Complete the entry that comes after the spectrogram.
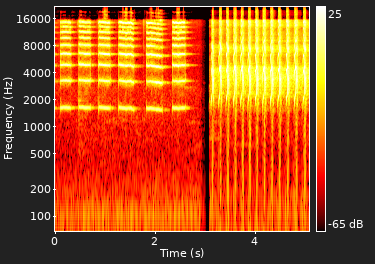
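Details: Black-winged myna in a masteran training recording for young cage birds: six long steady whistled notes, a short pause, then a quick series of loud, buzzy harsh notes.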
